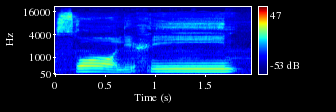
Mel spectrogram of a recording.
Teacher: صاد کو موٹا، سین کی آواز لیکن موٹا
